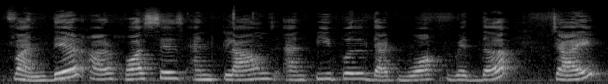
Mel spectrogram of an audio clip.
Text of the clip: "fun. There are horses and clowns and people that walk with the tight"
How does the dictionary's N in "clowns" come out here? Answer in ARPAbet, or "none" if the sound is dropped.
N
